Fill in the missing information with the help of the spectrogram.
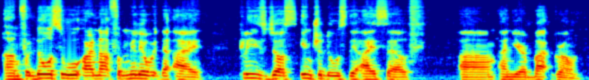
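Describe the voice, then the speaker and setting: A man's voice: medium pitch, measured pace, darkish tone. Man hosting a live talk show. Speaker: podcast host.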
